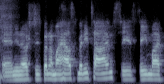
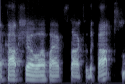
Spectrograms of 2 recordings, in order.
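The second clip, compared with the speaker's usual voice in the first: ordinary talk, nothing marked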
